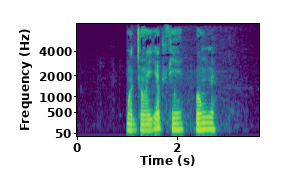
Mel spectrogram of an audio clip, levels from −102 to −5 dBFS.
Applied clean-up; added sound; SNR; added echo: none; none; none; none.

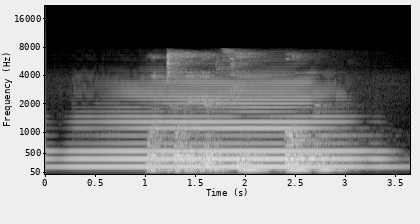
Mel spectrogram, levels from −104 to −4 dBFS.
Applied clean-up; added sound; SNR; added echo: none; Wind instrument, woodwind instrument; -4 dB; reverberation time 0.9 s.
